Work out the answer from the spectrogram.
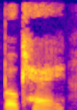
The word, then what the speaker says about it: Bucket: The character, a snobbish, status obsessed woman who insisted her surname be pronounced bouquet, was a creation that resonated deeply with audiences.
